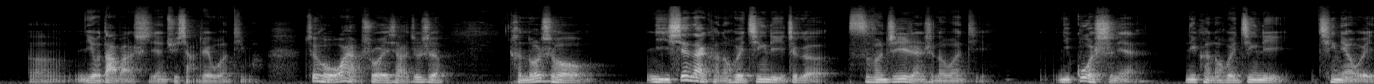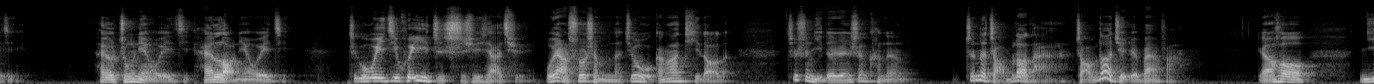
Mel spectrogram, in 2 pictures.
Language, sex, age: Chinese, male, 20-39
